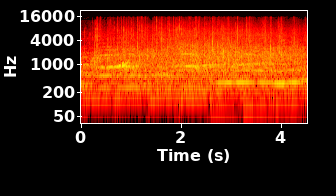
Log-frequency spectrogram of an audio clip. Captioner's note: attendees applauding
